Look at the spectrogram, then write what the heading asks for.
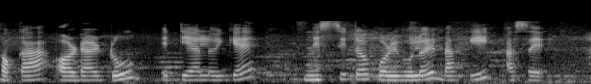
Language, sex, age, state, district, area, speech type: Assamese, female, 45-60, Assam, Dibrugarh, rural, read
